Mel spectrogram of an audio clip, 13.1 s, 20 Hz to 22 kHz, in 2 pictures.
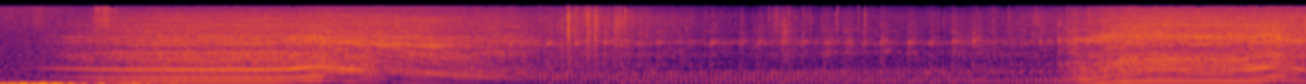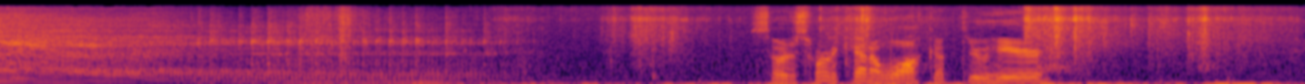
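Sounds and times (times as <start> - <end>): chainsaw engine idling and revving: 0.2 - 9.8.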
